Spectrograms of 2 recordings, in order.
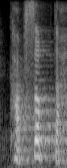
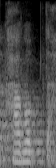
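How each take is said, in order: First: 갑섭다 with the ㅅ of 값 sounded; wrong linked pronunciation. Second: 갑없다 said as 가법따, without ㅅ; correct simplified pronunciation. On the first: Teacher showing the reading to avoid, 갑섭다 with ㅅ. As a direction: say 갑섭다, carrying ㅅ into the second syllable. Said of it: "아니라 갑없다". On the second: Teacher correcting the reading, 갑없다 without the ㅅ. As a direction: say 갑없다 with only ㅂ linked, as 가법따. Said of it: "갑섭다 아니라". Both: Shown as a demonstration.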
